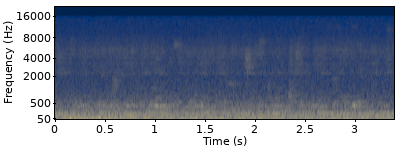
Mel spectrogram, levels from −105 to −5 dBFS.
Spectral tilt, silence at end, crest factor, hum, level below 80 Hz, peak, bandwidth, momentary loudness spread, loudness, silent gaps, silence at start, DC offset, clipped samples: -6.5 dB/octave; 0 s; 14 dB; none; -52 dBFS; -32 dBFS; 16 kHz; 3 LU; -52 LUFS; none; 0 s; under 0.1%; under 0.1%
